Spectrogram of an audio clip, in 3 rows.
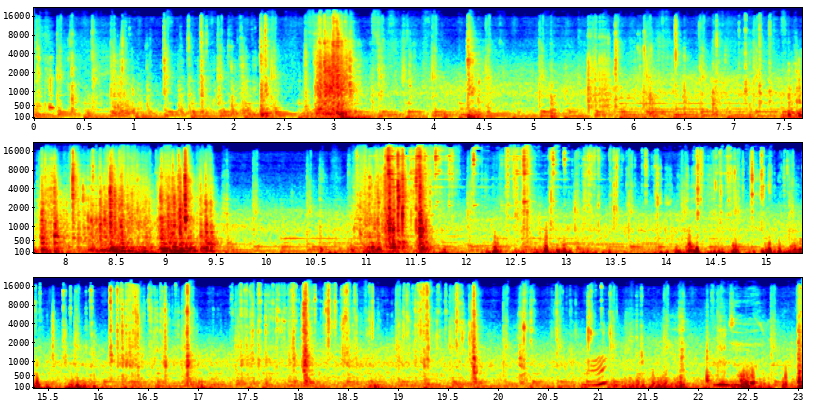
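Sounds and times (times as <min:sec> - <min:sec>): clicks and knocks: 0:04.3 - 0:09.7
keys jangling: 0:10.8 - 0:20.8.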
